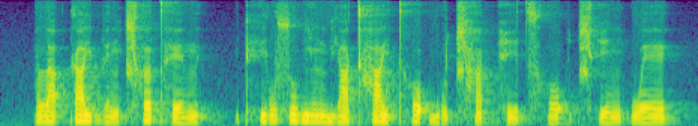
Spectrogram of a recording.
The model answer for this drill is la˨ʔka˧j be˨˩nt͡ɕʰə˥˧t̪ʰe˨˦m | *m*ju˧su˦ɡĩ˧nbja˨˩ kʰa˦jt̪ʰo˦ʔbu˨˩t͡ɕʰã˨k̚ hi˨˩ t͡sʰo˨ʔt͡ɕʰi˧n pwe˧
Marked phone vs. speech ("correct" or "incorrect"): incorrect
